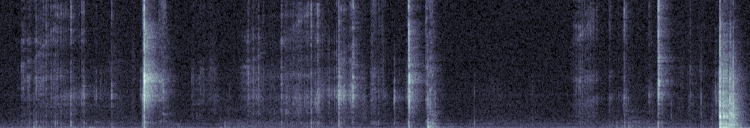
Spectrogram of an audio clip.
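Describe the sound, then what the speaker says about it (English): Scissors trimming the corners of a fabric seam allowance on a small sewn pouch: a few sharp, close snips separated by pauses, with faint rustling of cloth between cuts. "I'm going to trim the bottom as well. Cut my corners."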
